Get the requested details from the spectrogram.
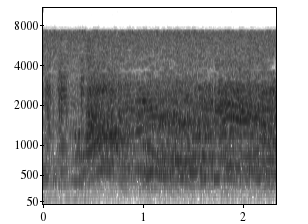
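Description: A large crowd cheers in a loud, continuous roar of many overlapping voices as the Duke crosses the border, swelling after the first half second and holding steady with no single words standing out.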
